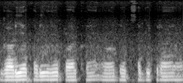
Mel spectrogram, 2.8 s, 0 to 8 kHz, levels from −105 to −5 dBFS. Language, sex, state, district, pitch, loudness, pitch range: Hindi, male, Jharkhand, Jamtara, 120 Hz, -17 LUFS, 120-125 Hz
